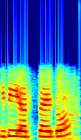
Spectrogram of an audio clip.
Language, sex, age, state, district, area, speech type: Marathi, female, 18-30, Maharashtra, Nagpur, rural, conversation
